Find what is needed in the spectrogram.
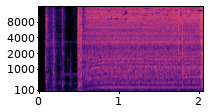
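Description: Intro sound effect for an animated title card: a few quick clicks, then a sharp hit about half a second in followed by a steady, drill-like buzzing noise with a low tone underneath that runs past the end.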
